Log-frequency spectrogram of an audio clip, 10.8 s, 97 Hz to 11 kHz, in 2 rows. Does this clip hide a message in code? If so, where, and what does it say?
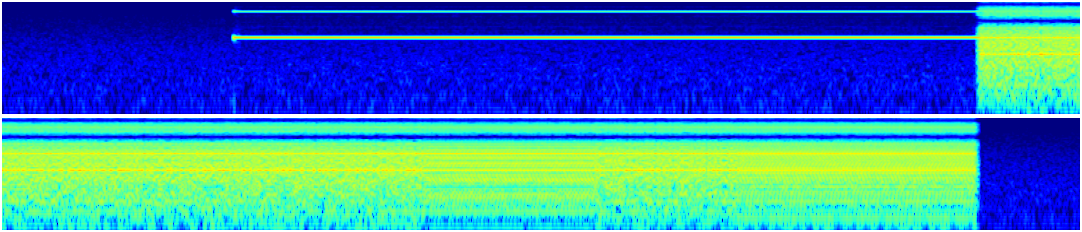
Yes: cassette data (Kansas City type), 1200 baud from 1.2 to 10.3 s, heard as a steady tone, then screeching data.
